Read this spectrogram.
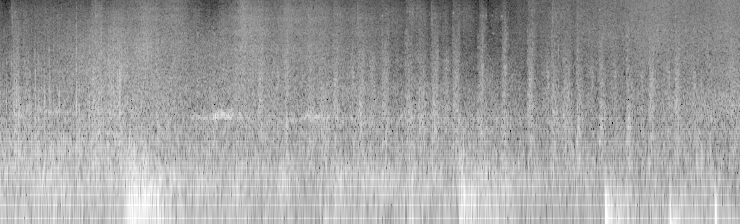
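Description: Heavy boots crunch steadily on sand.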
